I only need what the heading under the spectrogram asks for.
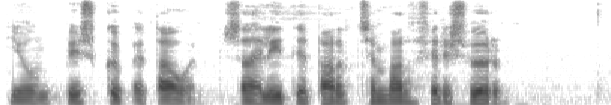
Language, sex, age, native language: Icelandic, male, 30-39, Icelandic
